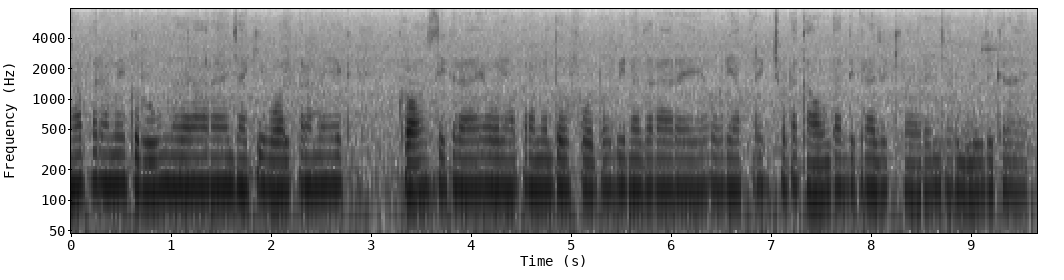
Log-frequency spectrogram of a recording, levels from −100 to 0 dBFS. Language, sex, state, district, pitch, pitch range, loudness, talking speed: Hindi, male, Bihar, Saran, 125 Hz, 125-130 Hz, -20 LUFS, 290 wpm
